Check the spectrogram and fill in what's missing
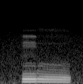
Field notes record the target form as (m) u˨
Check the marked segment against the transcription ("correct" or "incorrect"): correct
